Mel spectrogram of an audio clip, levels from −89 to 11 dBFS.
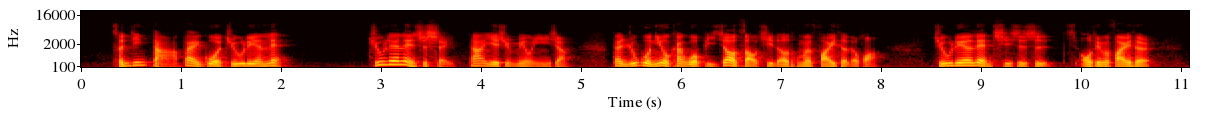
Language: Chinese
